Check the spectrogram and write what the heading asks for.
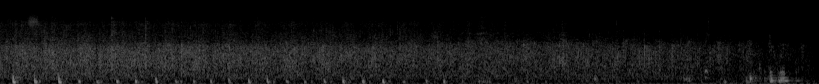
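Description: Audience applauding, the clapping slowly thinning, then cut off abruptly near the end.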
